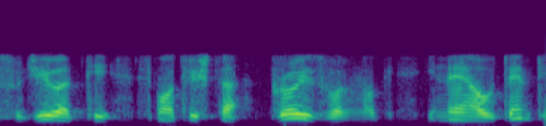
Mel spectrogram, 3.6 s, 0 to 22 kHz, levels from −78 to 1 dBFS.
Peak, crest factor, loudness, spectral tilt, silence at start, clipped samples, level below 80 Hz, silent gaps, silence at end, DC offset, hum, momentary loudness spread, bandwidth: -4 dBFS; 18 dB; -21 LUFS; -6 dB/octave; 0 s; under 0.1%; -76 dBFS; none; 0 s; under 0.1%; none; 12 LU; 3.9 kHz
